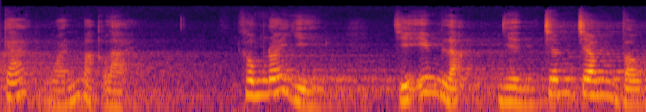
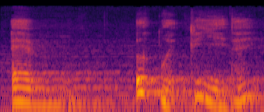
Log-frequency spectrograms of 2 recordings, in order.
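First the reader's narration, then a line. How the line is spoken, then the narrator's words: Soft question. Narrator (Vietnamese): Trương Lập mới khẽ hỏi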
